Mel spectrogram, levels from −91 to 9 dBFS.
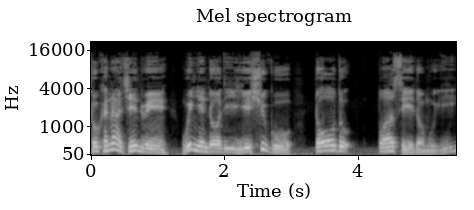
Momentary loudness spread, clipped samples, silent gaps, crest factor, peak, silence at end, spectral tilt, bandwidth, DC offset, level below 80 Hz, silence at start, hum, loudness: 9 LU; under 0.1%; none; 16 dB; -2 dBFS; 0 s; -5.5 dB/octave; 15.5 kHz; under 0.1%; -46 dBFS; 0 s; none; -20 LUFS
